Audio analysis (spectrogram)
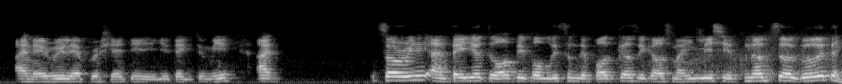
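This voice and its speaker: A man's fairly high voice holds fairly even intonation as he talks at a moderate pace. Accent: Spanish. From Spain, Madrid. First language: Spanish. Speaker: dance event organizer. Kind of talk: casual chat. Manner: halting.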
